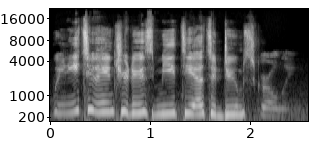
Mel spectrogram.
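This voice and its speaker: A woman's voice: high voice, moderate pace. A woman streamer giving playful, casual live game reactions, often repeating words and phrases. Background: game audio and music.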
